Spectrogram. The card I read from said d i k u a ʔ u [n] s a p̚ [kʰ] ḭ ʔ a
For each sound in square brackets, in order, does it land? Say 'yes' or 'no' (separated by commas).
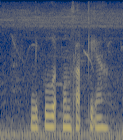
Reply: yes, no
